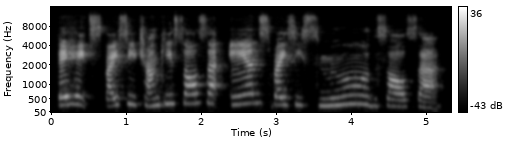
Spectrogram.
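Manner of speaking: ordinary talk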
